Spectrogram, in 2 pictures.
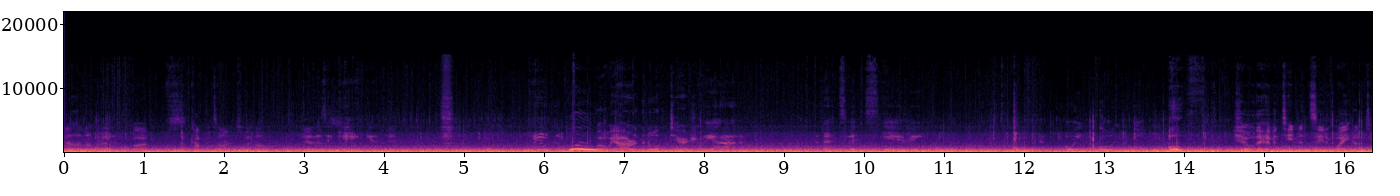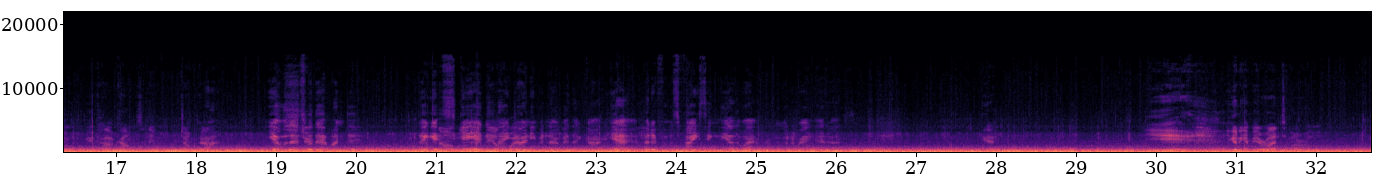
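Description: Steady, loud low rumble of road noise inside a moving car, with faint, muffled voices that can't be made out.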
